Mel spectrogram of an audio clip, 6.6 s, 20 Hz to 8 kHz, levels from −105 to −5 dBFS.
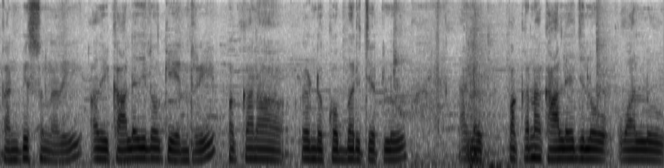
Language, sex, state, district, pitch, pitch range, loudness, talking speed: Telugu, male, Telangana, Nalgonda, 130 Hz, 125-135 Hz, -14 LUFS, 125 wpm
